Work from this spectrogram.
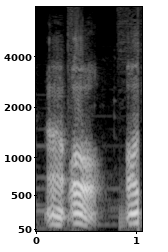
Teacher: যখন বলছি ঠোঁটটা বেশ খোলে, কাজেই ঠোঁটটা বেশি খোলে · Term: অস্বরধ্বনি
